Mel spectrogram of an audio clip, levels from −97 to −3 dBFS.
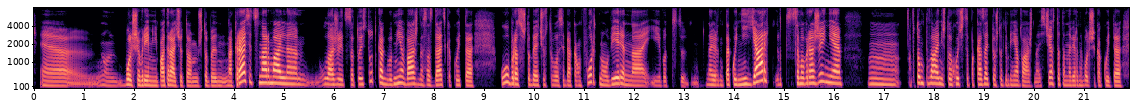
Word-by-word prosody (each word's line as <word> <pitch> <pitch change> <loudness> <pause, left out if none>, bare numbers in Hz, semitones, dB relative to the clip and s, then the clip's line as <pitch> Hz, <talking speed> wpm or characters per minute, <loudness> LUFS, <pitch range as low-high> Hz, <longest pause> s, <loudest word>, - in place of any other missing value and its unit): э, 145 - -5
ну, 150 - -14
больше 170 +3 0
времени 165 -2 0
потрачу 160 0 +1
там, 145 -1 -5
чтобы 150 +1 -5
н 145 -1 -7
накраситься 250 - +5
нормально, 225 -4 +5
м, 240 +6 -19
уложиться. 185 -2 -2
То 200 - -7
есть 200 -1 -3
тут 310 +2 -9
как 235 -4 +2
бы 180 -1 -5
мне 230 +4 0
важно 200 -3 +2
создать 175 +1 0
какой-то 165 -2 -4 0.5
образ, 215 -6 +1
чтобы 180 -2 -3
я 170 - +1
чувствовала 170 -1 -8
себя 160 -1 -6
комфортно, 175 - -4
уверенно 165 -5 +1
и 155 -10 -15
вот 150 -1 -12 0.2
т 140 - -10 0.4
наверно, 175 -2 -5
такой 185 +1 0
неяркий 205 - +7
вот 180 +2 -12
самовыражение, 230 +1 +1 0.5
м, 195 -1 -5 0.2
в - - -17
том 235 -3 +2
плане, 215 -1 +2
что 190 0 -3
хочется 205 +2 -5
показать 190 +2 -2
то, 185 - -6
что 180 - -10
для 175 0 -12
меня 170 -1 -5
важно. 140 -2 -6
Сейчас-то 195 +5 -4
это, 170 - -10
наверно, 160 0 -7
больше 160 -1 -6
какой-то 150 -1 -4
180 Hz, 145 wpm, -21 LUFS, 160-210 Hz, 0.5 s, неяркий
